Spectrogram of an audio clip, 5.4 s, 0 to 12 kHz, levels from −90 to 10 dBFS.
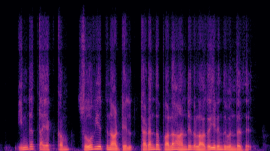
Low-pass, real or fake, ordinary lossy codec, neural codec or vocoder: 10.8 kHz; fake; Opus, 32 kbps; codec, 16 kHz in and 24 kHz out, 0.8 kbps, FocalCodec, streaming, 65536 codes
